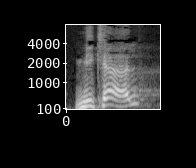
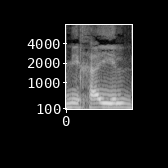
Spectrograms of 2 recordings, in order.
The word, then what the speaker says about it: Mikael: Mikael, or Mikael, or Michael, depending on whether you want to pronounce it more the Hebrew way, etc.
